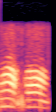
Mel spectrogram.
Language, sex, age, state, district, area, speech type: Assamese, female, 45-60, Assam, Majuli, urban, conversation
